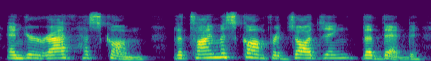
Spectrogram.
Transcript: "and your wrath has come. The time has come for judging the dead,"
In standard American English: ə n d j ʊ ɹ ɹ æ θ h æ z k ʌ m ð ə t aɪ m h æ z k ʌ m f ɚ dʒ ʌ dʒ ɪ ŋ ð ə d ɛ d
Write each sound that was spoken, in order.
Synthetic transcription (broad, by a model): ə n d j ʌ ɹ ɹ æ θ h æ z k ʌ m ð ə t aɪ m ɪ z k ʌ m f ɚ dʒ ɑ dʒ ɪ ŋ ð ə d ɛ d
